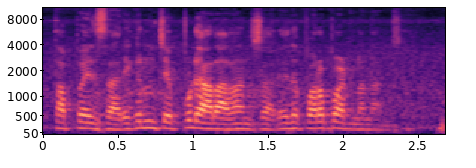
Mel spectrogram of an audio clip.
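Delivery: low, hurried mock apology; retold apology. Watchman at the preacher's feet asking forgiveness, mildly apologetic imitation.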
